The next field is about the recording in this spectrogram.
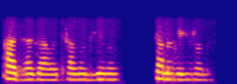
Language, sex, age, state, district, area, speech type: Kashmiri, female, 45-60, Jammu and Kashmir, Shopian, rural, conversation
